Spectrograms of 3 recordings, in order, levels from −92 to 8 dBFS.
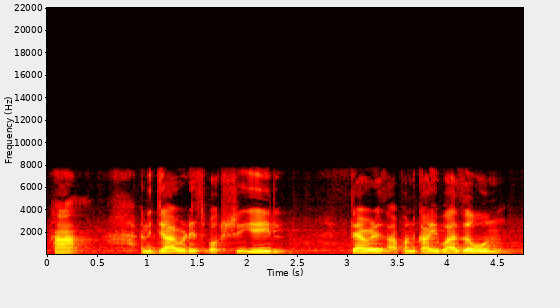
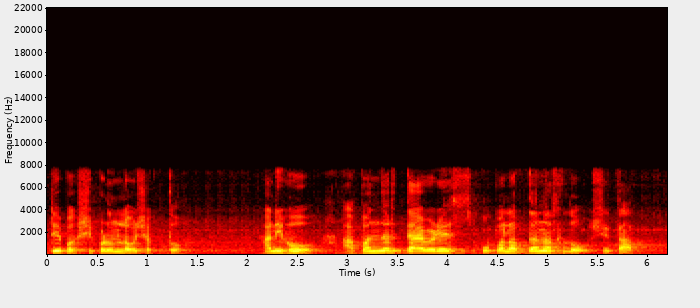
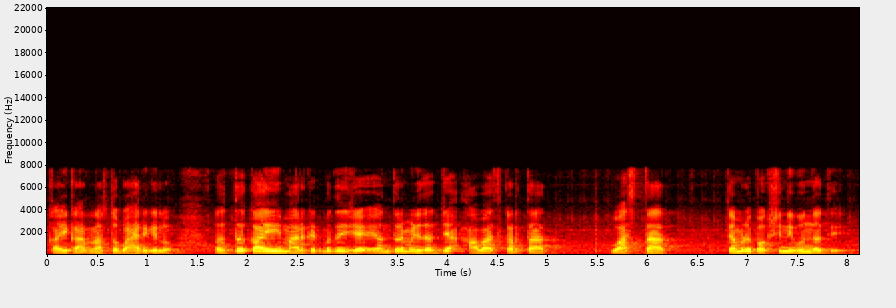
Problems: none marked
